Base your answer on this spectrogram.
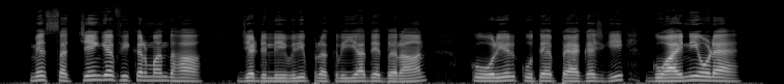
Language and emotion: Dogri, fearful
